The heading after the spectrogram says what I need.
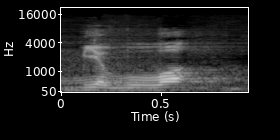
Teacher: Kalau harakat sebelumnya kasrah itu baru kita tipiskan di lafzul jalalahnya.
